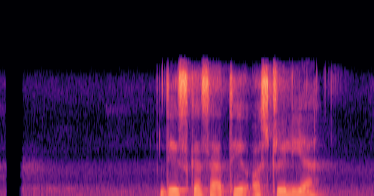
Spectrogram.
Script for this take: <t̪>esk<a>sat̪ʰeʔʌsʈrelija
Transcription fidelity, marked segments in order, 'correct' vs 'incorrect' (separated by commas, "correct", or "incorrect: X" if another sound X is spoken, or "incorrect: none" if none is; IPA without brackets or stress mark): incorrect: d̪, correct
